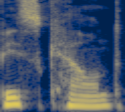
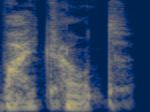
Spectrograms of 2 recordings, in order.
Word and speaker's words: Viscount: Und äh, schließlich habe ich auch noch von einem Viscount gesprochen, ist natürlich der Viscount.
